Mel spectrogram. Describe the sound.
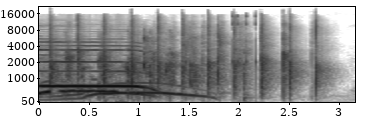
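An audience claps to welcome a guest on a talk show. Sharp hand claps follow a harmonic tone at the start, then thin out into a few separate claps before stopping.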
